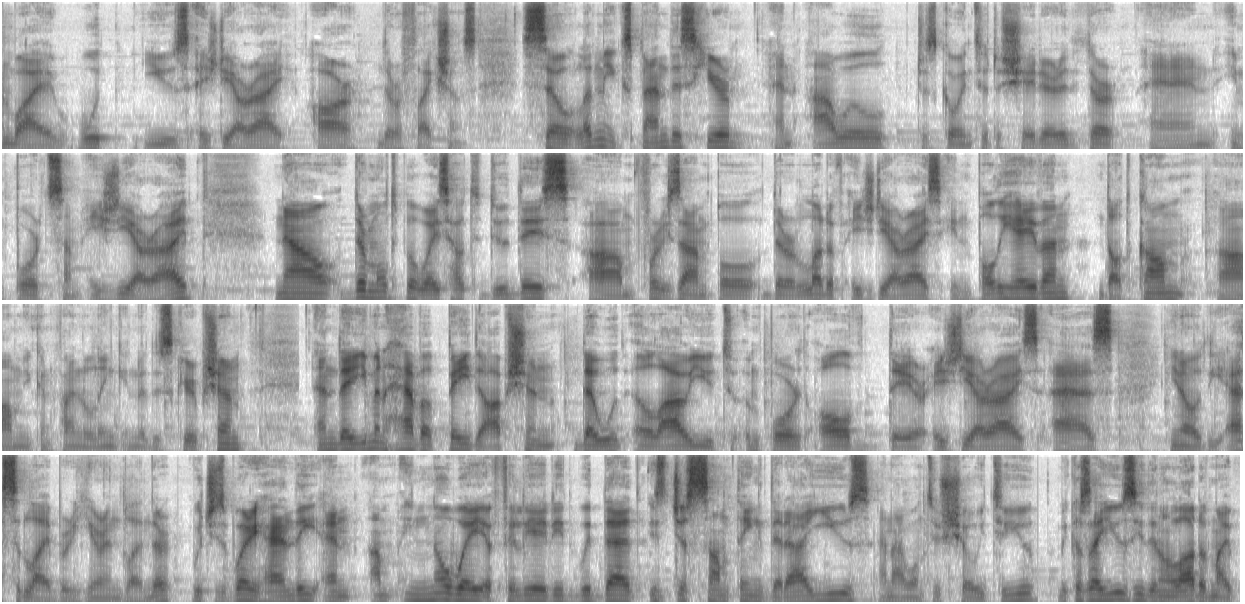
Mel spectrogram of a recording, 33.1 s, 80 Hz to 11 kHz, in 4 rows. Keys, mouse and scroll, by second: 3.8 click, 4.9-6.6 drag, 7.6 click, 8.7-9.4 scroll up 2, 9.4 middle click, 9.4-9.8 scroll up 2, 18.5 middle click.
